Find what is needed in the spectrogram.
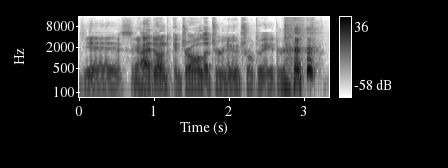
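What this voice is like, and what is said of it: Swedish troll voice from South Park. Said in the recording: “doing the Swedish troll voice from South Park”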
